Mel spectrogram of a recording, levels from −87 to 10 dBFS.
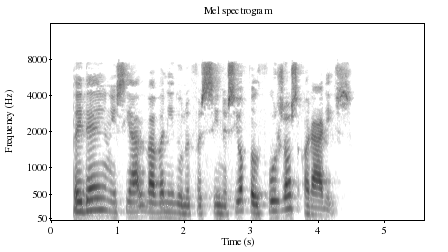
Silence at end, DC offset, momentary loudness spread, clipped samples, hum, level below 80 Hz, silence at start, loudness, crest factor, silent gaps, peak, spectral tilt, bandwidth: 1.1 s; under 0.1%; 11 LU; under 0.1%; none; -62 dBFS; 0.35 s; -24 LUFS; 18 dB; none; -8 dBFS; -3 dB/octave; 8 kHz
